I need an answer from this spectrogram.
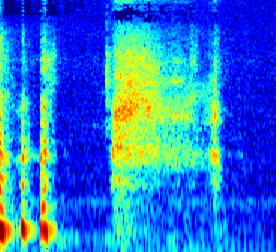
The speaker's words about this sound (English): Can you hear my dog snoring? If I'm talking, can you hear it? Because I can hear it, and obviously.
